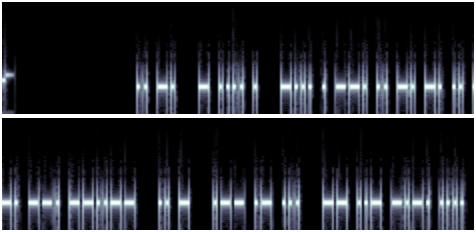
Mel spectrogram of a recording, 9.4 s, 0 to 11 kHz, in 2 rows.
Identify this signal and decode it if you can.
Morse code, heard as a keyed tone, about 34 wpm, 700 Hz. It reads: IN THE BEGINNING, IT WAS MUCH
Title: Sentences from Top 1400 Words 35wpm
